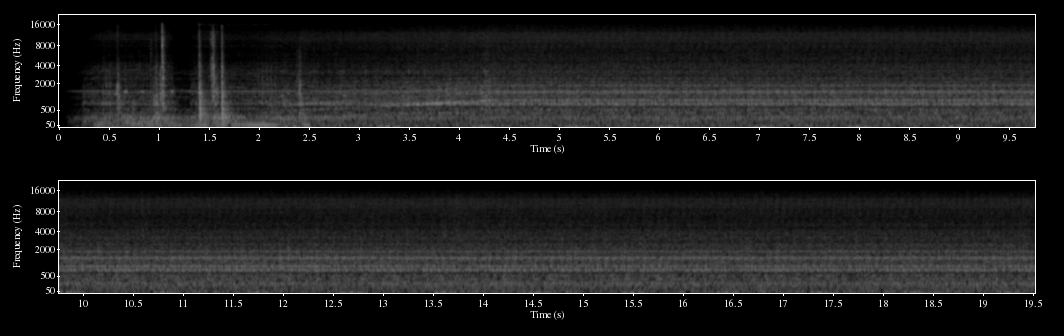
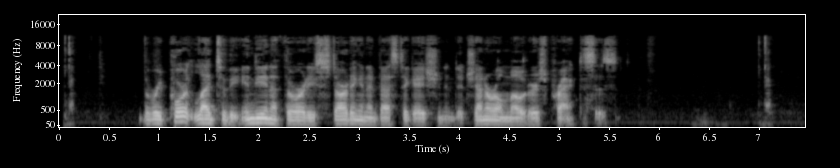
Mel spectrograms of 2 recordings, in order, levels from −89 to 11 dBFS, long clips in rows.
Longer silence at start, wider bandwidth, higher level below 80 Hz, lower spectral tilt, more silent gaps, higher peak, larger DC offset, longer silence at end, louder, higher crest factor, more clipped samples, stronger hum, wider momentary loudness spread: about the same, 0.1 s vs 0.1 s; first, 16.5 kHz vs 11.5 kHz; second, -64 dBFS vs -50 dBFS; second, -3 dB/octave vs -5.5 dB/octave; neither; second, -22 dBFS vs -4 dBFS; neither; second, 0 s vs 0.35 s; second, -48 LUFS vs -21 LUFS; first, 26 dB vs 18 dB; neither; neither; second, 4 LU vs 17 LU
